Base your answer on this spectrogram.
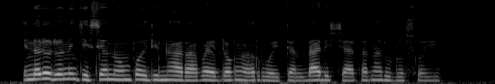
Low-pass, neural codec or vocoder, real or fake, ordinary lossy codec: none; none; real; none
